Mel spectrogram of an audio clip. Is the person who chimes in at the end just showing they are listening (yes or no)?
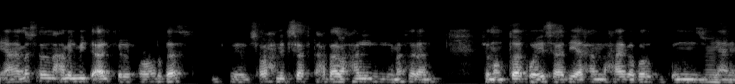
no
